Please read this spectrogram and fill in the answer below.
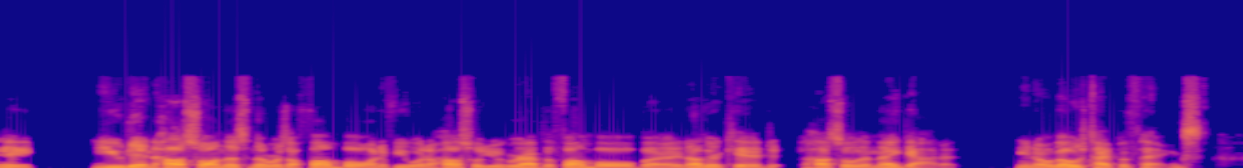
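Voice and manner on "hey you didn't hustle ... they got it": plain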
